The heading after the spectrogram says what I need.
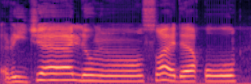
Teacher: Dengung 2 harkat serta bunyi antara jelas dan juga gabung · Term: ikhfa hakiki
